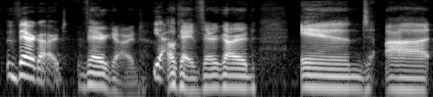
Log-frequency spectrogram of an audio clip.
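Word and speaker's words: Vegard: Vergard.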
